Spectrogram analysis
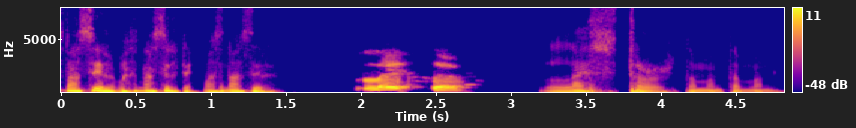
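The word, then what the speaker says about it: Leicester: Lester teman-teman. Ler tulisannya sih Leester, Teman-teman. Tapi melafalkannya Ler.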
